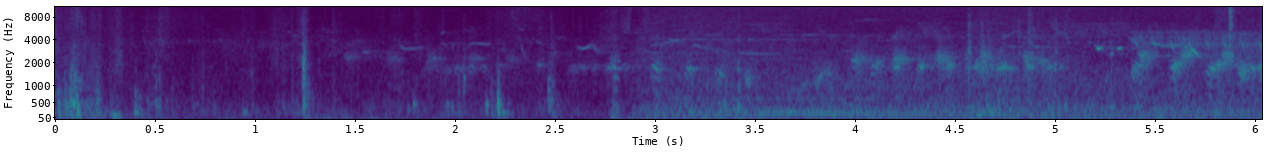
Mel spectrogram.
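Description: A few light knocks in the first half, then birds chirping from about three seconds in, the calls growing busier near the end.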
